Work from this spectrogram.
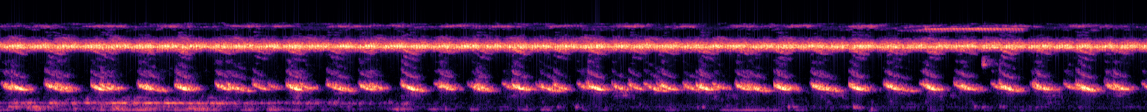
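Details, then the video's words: Frogs calling at night beside a lake: a dense chorus of short, downward-sliding notes about once a second from several overlapping callers, over a steady high insect trill and faint low rumbling. "Lakeside night creatures and frog sounds"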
